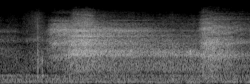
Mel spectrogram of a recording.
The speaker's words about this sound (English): Okay, you're starting to hyperventilate. Here, match my breathing.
